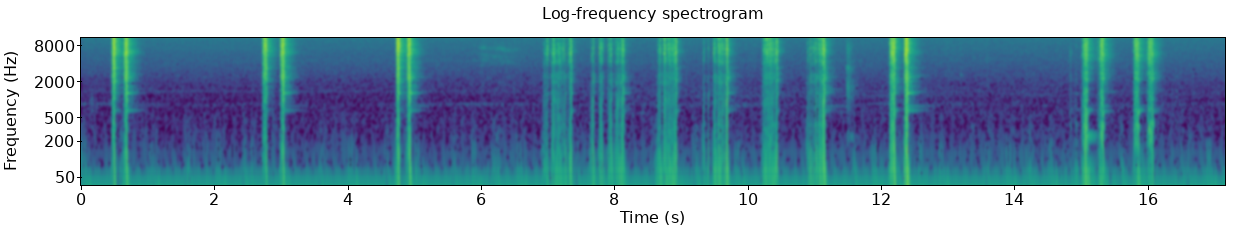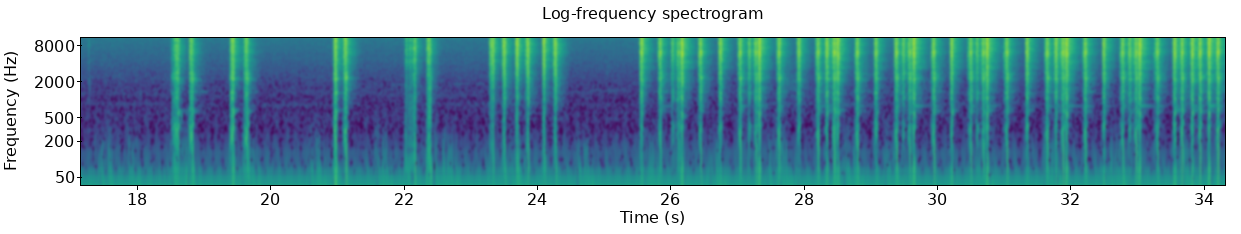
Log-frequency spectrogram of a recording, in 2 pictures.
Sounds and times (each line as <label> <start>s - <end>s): tool used to make balls of ice cream 6.9s - 11.3s
tool used to make balls of ice cream 18.5s - 19.7s
tool used to make balls of ice cream 22.0s - 22.5s
tool used to make balls of ice cream 25.5s - 34.3s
